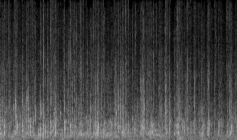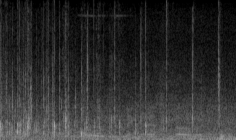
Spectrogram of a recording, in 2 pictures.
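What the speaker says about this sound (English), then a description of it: "I think they deserve a round of applause" Audience applause at a classic and supercar show at Sherborne Castle, a steady wash of clapping with crowd murmur throughout, fairly loud and close.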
